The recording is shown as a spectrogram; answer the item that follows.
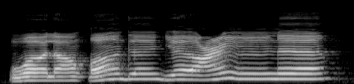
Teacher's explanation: dal sukun qalqalah ada di tengah, qalqalah sughra, dipantulkan ya kalau qalqalah.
